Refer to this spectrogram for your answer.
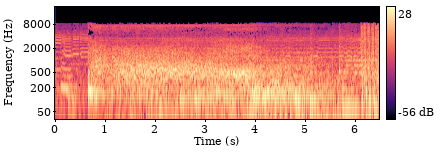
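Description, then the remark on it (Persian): Heavy gunfire and artillery, presented satirically as the 'unhealthy pastimes' of Syrian president Bashar al-Assad, break in abruptly with a loud crack, then churn on as a dense, continuous rumbling barrage for several seconds, with no voices. “به جای بازی کردن با توپ و تفنگ و جون مردم”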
